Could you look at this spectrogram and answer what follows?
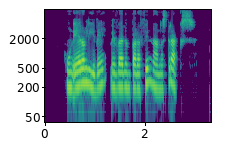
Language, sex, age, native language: Icelandic, female, 30-39, Icelandic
